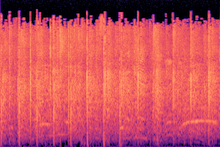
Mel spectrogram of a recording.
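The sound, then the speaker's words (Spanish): An audience applauding during a church worship service: steady crowd clapping with sharper, fairly regular claps standing out through its length, with some voices mixed into the noise. “Vamos a darle un fuerte aplauso al Señor.”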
